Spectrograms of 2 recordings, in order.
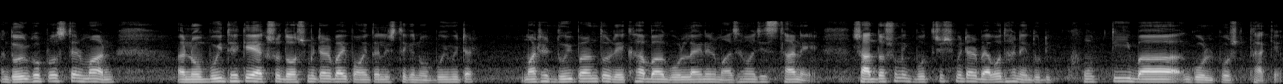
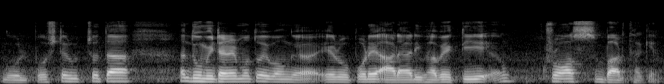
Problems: constant background noise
